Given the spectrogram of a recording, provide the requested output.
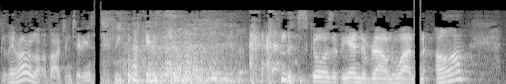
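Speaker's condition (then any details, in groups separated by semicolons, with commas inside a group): No condition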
